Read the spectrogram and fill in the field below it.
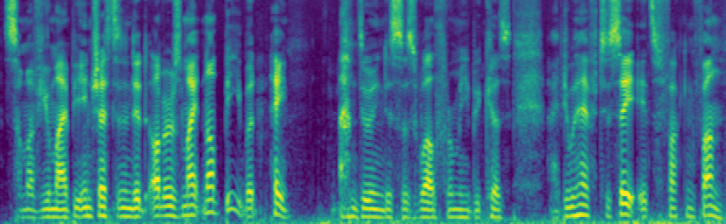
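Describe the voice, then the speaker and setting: A man's voice: lowish voice, a little fast, hardly any pauses. Casual man with a Swiss accent in English. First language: non-native English speaker. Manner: informal, rambling, thinking aloud. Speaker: amateur podcaster. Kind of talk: casual spoken audio diary.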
